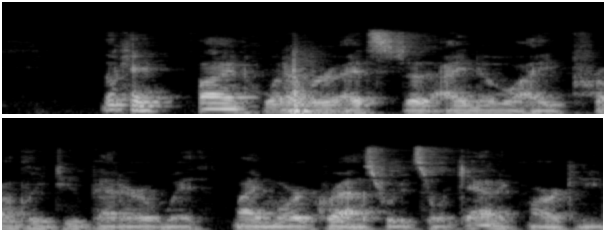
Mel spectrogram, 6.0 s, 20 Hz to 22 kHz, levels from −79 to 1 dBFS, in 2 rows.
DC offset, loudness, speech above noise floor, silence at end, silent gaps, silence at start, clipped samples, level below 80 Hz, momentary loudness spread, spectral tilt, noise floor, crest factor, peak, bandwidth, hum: under 0.1%; -25 LUFS; 42 dB; 0 s; none; 0.5 s; under 0.1%; -40 dBFS; 9 LU; -5.5 dB/octave; -67 dBFS; 18 dB; -6 dBFS; 8.2 kHz; none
